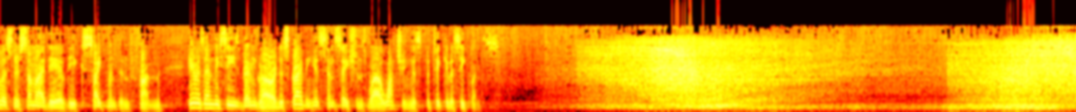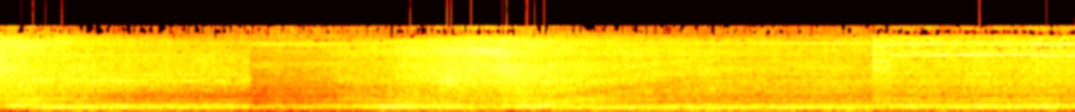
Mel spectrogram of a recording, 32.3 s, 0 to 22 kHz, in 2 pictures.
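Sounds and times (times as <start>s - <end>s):
speech: 0.0s - 7.5s
jet aircraft engine roaring: 0.0s - 32.2s.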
